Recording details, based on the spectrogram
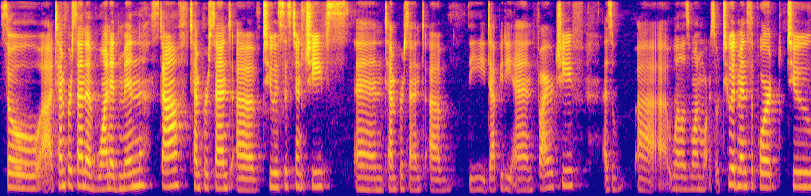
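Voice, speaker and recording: Her voice is a plain, everyday voice, medium-pitched for a woman, with fairly even intonation and a fairly slow pace. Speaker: municipal staff presenting fire department budget. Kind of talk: budget presentation at council meeting.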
